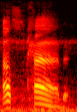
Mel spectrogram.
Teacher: ya, ashab. Perhatikan di situ hamzahnya tipis, a, shadnya yang tebal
